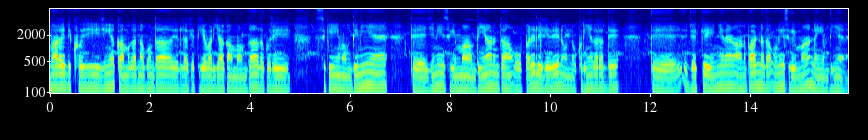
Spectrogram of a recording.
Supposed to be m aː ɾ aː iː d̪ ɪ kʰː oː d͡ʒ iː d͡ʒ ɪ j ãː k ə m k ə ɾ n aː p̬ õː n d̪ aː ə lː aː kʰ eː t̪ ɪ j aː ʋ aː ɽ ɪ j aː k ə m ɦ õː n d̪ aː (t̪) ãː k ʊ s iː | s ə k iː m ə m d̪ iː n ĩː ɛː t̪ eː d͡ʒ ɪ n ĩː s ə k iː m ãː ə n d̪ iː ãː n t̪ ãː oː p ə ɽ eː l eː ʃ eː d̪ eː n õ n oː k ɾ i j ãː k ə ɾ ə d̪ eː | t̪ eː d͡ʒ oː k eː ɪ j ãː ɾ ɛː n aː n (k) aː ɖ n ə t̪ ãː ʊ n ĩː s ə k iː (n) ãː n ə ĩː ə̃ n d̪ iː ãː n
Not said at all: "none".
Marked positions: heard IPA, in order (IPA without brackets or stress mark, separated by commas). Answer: t̪, p, m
